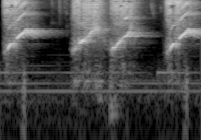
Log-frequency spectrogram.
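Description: A person whistles four short, bright notes, each sliding upward in pitch. The notes are loud and clear, separated by brief pauses, with no talking.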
